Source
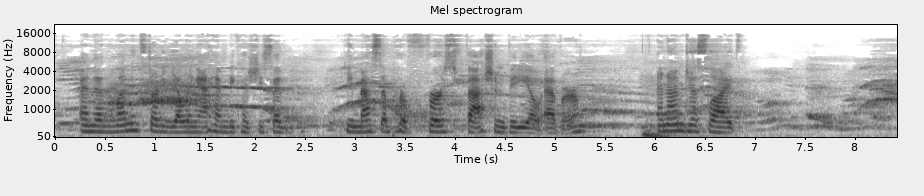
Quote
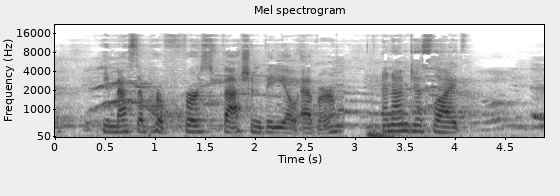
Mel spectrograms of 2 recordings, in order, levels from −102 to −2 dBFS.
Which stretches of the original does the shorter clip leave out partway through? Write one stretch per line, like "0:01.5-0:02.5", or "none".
0:05.4-0:05.8

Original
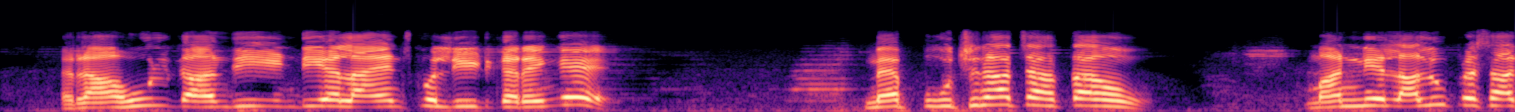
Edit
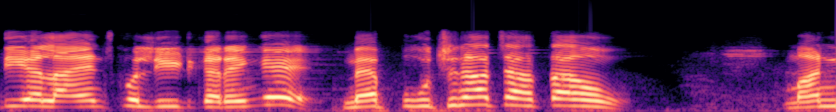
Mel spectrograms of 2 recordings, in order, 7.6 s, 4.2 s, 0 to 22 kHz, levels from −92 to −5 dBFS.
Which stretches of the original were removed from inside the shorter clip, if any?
0:03.1-0:04.2

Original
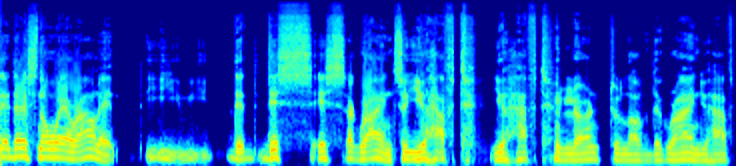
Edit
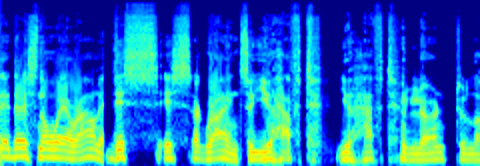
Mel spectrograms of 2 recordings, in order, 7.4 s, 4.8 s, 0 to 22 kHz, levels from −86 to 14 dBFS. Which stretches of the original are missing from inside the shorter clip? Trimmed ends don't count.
0:01.0-0:02.6

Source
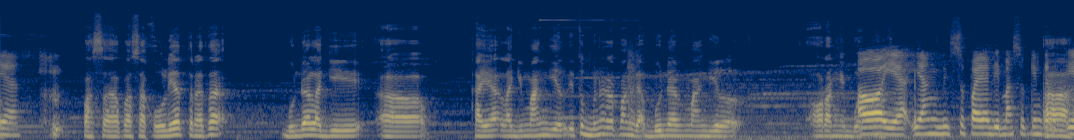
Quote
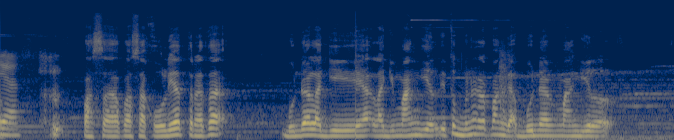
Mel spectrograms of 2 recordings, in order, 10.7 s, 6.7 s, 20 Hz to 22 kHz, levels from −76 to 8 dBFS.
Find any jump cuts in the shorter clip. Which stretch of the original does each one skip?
0:03.6-0:04.8

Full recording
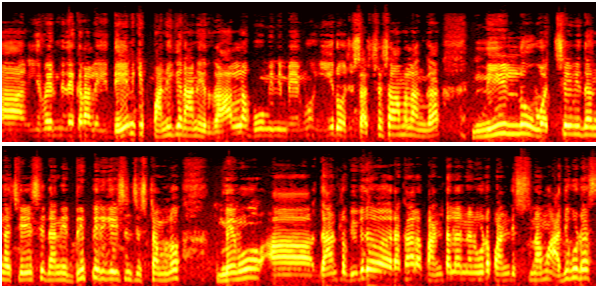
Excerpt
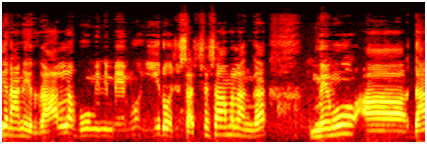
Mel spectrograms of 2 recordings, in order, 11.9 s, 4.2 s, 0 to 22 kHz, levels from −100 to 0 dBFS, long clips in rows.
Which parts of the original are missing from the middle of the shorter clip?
0:04.6-0:07.9

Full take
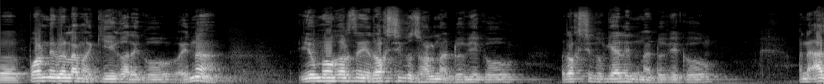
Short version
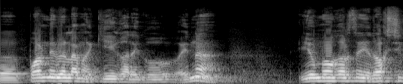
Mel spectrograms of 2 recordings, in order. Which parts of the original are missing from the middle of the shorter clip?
none

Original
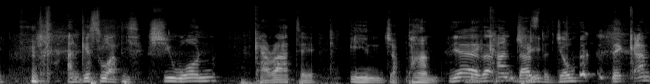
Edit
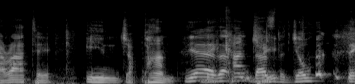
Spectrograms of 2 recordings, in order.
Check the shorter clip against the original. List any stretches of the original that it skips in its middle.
none

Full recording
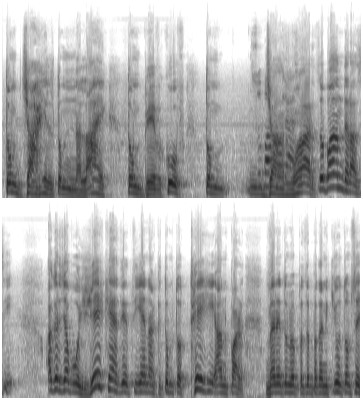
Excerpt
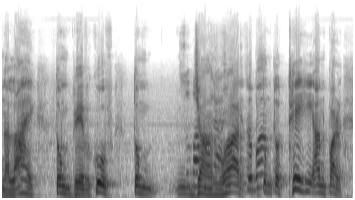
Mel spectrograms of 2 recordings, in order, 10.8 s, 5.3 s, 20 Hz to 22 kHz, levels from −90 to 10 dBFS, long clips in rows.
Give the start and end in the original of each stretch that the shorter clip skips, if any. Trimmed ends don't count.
0:04.9-0:07.8

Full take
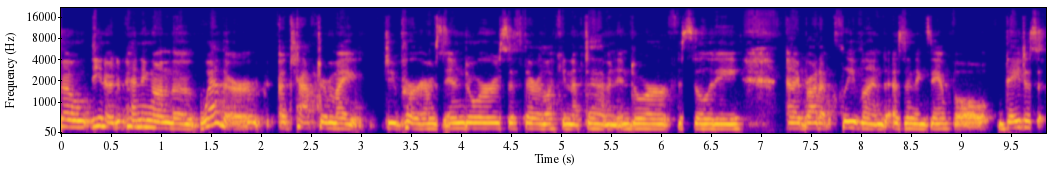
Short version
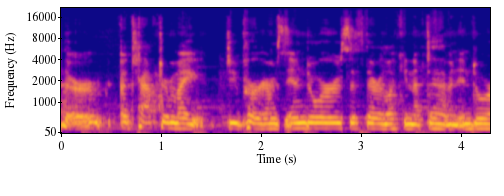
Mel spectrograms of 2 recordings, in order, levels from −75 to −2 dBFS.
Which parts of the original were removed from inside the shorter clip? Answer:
none

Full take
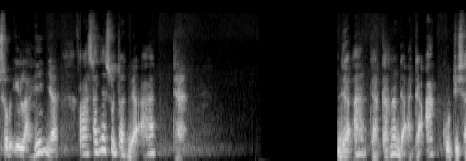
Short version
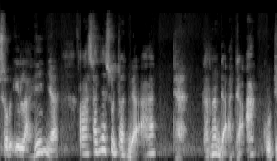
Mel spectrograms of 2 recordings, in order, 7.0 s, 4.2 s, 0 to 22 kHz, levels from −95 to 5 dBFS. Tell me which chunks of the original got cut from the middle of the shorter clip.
0:03.1-0:05.7

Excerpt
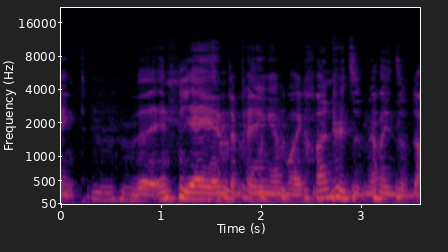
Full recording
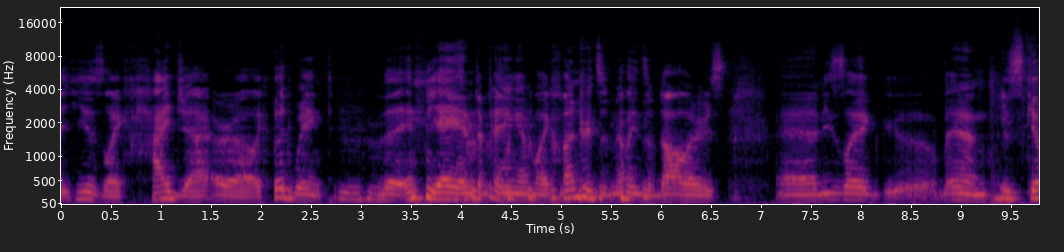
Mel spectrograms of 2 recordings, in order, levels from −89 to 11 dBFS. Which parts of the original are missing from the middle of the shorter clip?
none

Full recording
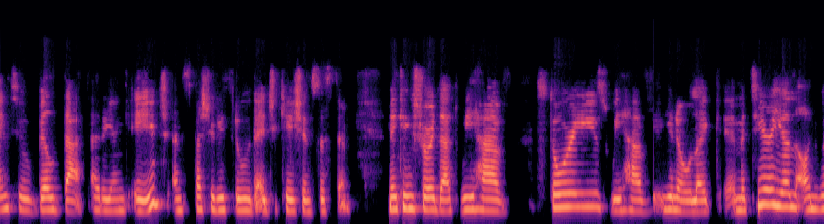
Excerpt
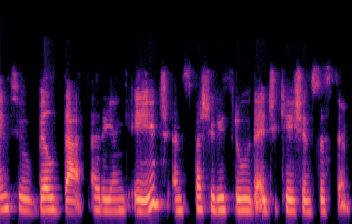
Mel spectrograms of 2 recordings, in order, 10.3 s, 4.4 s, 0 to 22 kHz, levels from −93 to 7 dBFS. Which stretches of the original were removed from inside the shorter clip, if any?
none

